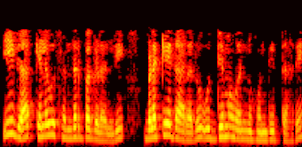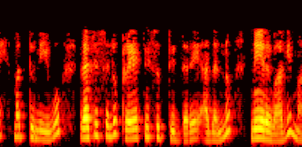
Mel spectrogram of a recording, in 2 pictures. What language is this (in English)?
Kannada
